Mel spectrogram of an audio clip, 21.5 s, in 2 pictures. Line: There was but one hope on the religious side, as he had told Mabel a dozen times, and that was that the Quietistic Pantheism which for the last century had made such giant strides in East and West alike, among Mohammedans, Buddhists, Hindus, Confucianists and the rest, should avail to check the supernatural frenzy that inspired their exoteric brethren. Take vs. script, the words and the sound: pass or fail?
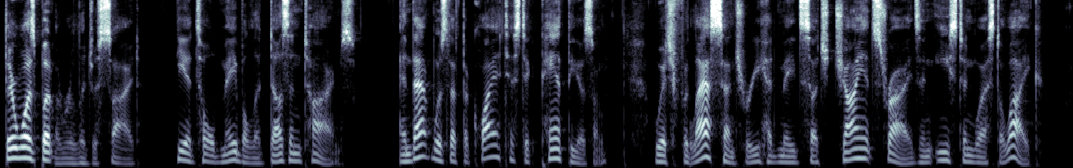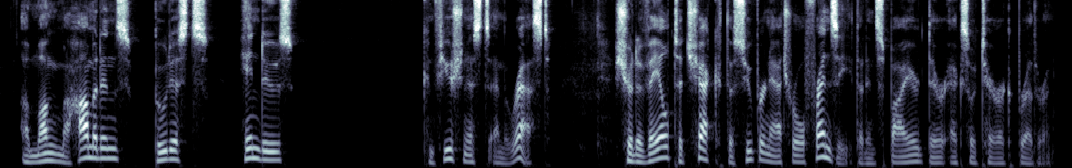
fail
